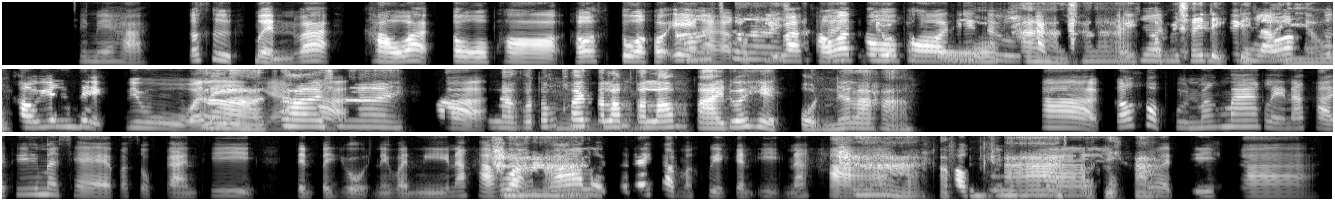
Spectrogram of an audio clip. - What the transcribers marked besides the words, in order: none
- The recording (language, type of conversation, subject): Thai, podcast, คุณสอนเด็กให้ใช้เทคโนโลยีอย่างปลอดภัยยังไง?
